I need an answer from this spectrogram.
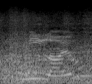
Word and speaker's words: Milo: There was quite a debate in the comments when I asked how to pronounce it. I think the consensus was Milo.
